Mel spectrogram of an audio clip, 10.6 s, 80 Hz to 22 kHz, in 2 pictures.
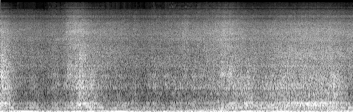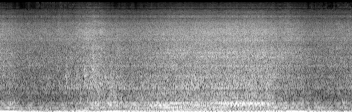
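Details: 1968 AMC Rambler American 401 V8, rebuilt, after tuning and timing adjustment: deep, steady rumble swelling and easing through smooth, even revs, no misses or knocks. Healthy.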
